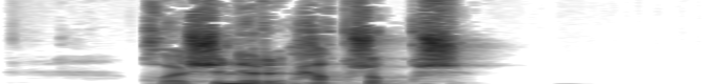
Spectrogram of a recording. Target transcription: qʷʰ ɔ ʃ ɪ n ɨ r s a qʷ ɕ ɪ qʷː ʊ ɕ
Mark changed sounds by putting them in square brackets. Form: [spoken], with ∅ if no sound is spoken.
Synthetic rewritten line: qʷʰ ɔ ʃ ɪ n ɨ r [ħ] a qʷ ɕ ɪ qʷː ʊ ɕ

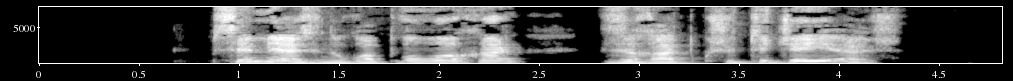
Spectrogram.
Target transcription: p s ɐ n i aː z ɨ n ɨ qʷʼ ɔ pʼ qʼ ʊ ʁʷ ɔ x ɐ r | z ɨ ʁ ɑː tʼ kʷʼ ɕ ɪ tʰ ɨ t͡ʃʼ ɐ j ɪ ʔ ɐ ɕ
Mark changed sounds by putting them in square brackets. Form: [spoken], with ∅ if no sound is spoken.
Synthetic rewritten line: p s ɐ [m] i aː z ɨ n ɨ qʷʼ ɔ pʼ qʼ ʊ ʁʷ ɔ x ɐ r | z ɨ ʁ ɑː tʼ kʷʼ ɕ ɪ tʰ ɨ t͡ʃʼ ɐ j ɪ ʔ ɐ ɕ

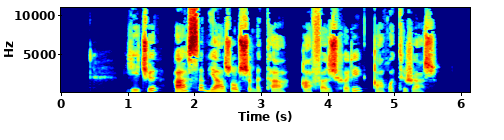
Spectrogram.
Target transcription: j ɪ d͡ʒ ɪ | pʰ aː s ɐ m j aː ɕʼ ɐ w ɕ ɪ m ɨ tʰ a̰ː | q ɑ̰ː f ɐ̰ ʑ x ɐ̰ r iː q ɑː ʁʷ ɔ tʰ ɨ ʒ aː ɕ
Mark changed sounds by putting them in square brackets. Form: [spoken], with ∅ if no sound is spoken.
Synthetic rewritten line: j ɪ d͡ʒ ɪ | pʰ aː s ɐ m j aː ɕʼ ɐ w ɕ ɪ m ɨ tʰ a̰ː | q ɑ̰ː f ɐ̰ ʑ x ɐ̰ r iː q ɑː ʁʷ ɔ tʰ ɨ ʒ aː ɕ

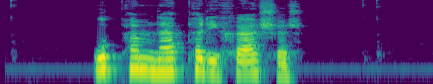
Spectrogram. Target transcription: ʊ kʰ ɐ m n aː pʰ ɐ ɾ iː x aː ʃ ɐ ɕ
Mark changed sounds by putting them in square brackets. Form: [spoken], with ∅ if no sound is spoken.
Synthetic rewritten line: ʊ [pʰ] ɐ m n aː pʰ ɐ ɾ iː x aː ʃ ɐ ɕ

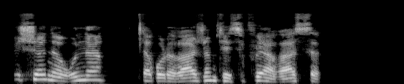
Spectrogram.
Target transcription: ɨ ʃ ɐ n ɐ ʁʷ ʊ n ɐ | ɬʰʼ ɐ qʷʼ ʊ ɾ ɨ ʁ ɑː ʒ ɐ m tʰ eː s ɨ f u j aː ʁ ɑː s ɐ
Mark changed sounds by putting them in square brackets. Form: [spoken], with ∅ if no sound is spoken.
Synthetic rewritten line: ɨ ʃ ɐ n ɐ ʁʷ ʊ n ɐ | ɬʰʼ ɐ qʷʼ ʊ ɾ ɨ ʁ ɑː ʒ ɐ m tʰ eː s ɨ f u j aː ʁ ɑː s ɐ

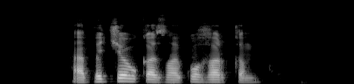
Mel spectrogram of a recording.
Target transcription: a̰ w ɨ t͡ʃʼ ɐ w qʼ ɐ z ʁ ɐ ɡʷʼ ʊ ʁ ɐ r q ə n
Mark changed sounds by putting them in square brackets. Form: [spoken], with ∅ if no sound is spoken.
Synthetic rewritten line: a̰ [b] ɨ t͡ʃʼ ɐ w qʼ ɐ z ʁ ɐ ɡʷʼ ʊ ʁ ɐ r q ə [m]

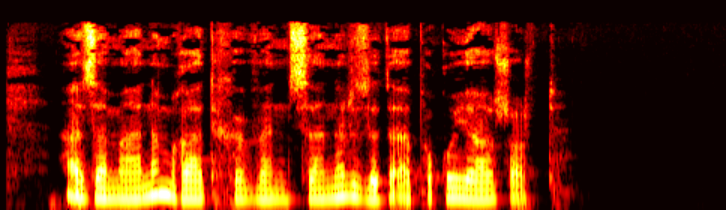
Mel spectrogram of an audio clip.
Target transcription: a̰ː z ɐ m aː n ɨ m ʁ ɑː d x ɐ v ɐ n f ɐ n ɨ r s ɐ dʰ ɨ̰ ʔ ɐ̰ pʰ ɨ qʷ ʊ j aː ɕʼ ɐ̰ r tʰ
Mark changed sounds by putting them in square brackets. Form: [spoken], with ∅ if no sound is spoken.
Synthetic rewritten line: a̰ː z ɐ m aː n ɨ m ʁ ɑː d x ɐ v ɐ n [s] ɐ n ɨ r [z] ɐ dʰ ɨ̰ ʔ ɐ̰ pʰ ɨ qʷ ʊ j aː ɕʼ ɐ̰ r tʰ

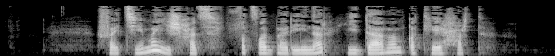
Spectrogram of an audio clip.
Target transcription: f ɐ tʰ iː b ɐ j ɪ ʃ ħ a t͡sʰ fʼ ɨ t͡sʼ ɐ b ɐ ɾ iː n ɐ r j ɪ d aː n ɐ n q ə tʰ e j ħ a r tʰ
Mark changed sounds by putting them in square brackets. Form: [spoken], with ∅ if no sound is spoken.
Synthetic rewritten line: f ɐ tʰ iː [m] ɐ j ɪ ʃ ħ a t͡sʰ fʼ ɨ t͡sʼ ɐ b ɐ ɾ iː n ɐ r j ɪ d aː [m] ɐ [m] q ə tʰ e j ħ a r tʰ

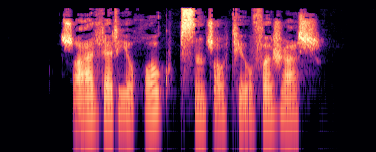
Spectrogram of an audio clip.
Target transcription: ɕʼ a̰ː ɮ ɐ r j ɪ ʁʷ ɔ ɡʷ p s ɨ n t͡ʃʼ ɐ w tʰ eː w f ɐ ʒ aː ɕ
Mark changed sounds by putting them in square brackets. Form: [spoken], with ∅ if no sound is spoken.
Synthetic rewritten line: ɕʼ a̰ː ɮ ɐ r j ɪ ʁʷ ɔ ɡʷ p s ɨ n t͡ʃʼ ɐ w tʰ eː w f ɐ ʒ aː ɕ

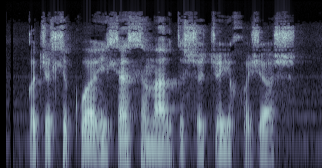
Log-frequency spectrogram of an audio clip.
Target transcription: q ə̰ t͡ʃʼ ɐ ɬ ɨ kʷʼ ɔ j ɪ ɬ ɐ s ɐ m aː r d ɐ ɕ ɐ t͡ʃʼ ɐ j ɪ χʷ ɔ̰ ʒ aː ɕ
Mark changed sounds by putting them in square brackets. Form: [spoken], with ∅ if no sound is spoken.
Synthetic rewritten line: q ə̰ t͡ʃʼ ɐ ɬ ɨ kʷʼ ɔ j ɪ ɬ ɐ s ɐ m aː r d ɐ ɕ ɐ t͡ʃʼ ɐ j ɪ χʷ ɔ̰ ʒ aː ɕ

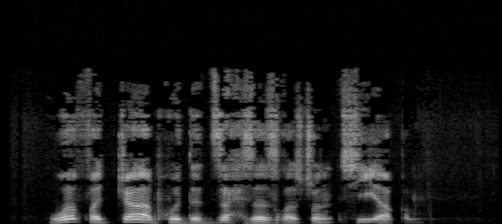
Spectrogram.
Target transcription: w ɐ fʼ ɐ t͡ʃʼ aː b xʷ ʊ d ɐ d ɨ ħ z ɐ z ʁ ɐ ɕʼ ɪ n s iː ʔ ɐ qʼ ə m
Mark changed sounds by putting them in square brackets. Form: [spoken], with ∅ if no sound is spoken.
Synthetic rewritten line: w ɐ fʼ ɐ t͡ʃʼ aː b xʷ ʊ d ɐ [d͡z] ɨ ħ z ɐ z ʁ ɐ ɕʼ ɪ n s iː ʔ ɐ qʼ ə m

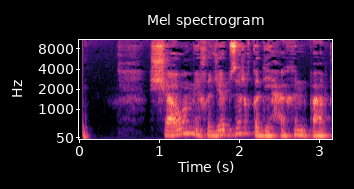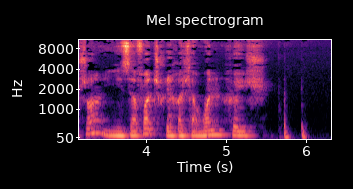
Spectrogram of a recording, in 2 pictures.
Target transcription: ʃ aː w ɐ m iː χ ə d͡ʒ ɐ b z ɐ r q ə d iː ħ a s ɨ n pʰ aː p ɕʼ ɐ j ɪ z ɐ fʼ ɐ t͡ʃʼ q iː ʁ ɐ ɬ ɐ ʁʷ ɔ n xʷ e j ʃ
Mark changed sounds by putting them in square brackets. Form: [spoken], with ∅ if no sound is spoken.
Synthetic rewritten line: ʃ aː w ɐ m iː χ ə d͡ʒ ɐ b z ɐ r q ə d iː ħ a [x] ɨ n pʰ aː p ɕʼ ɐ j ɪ z ɐ fʼ ɐ t͡ʃʼ q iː ʁ ɐ ɬ ɐ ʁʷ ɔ n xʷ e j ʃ

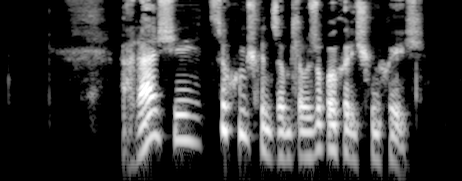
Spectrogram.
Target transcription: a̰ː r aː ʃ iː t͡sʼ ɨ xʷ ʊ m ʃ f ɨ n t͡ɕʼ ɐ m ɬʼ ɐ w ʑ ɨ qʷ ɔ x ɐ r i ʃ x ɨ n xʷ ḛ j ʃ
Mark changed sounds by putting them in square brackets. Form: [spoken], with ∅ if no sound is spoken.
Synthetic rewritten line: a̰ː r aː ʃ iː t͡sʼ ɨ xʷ ʊ m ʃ [x] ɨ n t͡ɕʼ ɐ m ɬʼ ɐ w ʑ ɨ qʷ ɔ x ɐ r i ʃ x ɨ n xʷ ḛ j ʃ

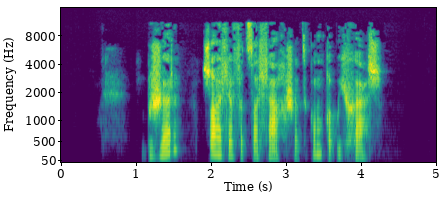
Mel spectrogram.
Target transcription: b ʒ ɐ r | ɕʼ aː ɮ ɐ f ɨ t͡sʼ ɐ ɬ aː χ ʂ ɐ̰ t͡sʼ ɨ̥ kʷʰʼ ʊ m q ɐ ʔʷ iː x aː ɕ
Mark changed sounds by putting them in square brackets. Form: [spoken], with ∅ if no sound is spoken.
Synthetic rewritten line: b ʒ ɐ r | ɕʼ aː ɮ ɐ f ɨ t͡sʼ ɐ ɬ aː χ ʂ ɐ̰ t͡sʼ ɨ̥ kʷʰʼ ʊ m q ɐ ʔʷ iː x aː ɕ

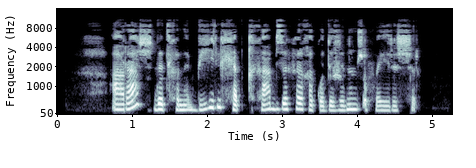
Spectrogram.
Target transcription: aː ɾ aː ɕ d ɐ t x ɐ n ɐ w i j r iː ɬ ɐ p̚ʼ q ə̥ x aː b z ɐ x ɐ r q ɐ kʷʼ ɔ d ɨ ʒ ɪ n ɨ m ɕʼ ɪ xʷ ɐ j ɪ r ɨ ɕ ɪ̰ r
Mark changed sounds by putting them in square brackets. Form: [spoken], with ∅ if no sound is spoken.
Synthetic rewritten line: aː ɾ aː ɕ d ɐ t x ɐ n ɐ [b] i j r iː ɬ ɐ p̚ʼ q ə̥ x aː b z ɐ x ɐ r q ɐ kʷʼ ɔ d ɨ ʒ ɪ n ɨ m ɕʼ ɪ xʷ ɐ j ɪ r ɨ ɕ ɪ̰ r

